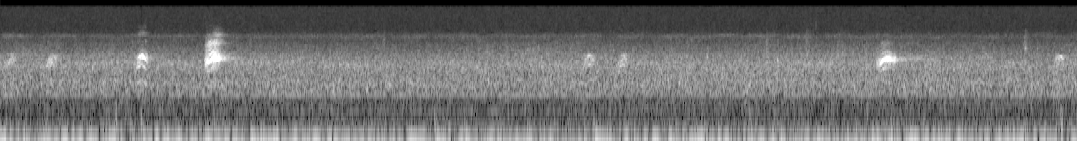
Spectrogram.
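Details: Night herons leaving a roost give a few abrupt, hoarse croaks, two close together early on and another near the end, with fainter calls between. Great reed warblers sing in the background over constant low hiss.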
